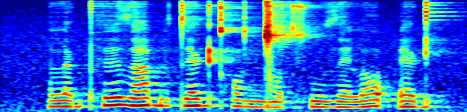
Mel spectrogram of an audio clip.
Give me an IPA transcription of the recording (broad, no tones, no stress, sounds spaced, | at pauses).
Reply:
l a ɖ pʰ ɘ ð a b ɘ t̪ ɛ ɖ kʰ ɔ ŋ͡ǀ ɔ t͡sʰ u ð ɛ l ɔ ʔ ɛ ɖ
